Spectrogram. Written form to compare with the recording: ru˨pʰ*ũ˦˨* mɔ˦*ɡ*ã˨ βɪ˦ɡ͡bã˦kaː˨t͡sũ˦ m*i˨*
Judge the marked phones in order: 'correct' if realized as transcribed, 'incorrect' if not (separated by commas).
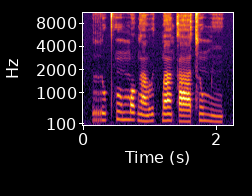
incorrect, correct, incorrect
